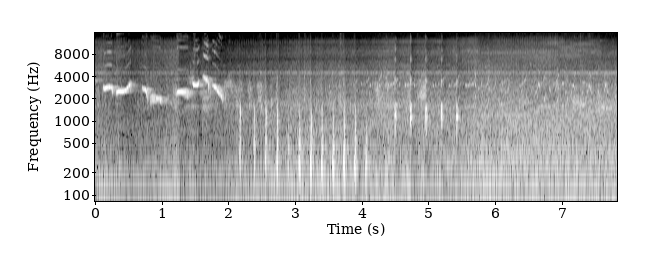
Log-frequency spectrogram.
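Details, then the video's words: Tame caged Hwamei, the right-hand bird, said to sing well: bright warbled whistles at first, then a rapid train of dry clicking notes about five per second, fading into low background hum. "HÓT TỐT"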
